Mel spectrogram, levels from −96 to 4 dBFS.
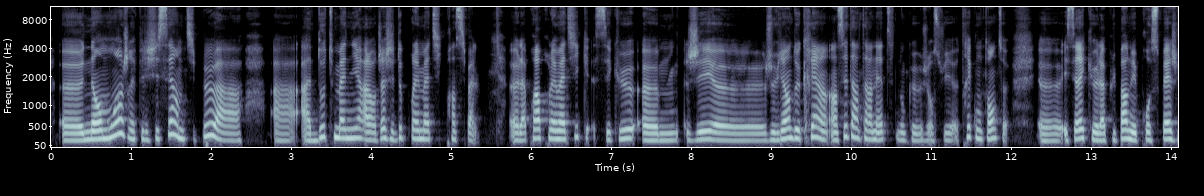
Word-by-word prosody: Heu, 165 0 +3
néanmoins, 205 - +5
je 255 - -3
réfléchissais 195 - 0
un 275 -8 +3
petit 200 -2 -9
peu 270 - +1
à 165 -3 -1 0.4
à 160 0 -6
à 160 - 0
d'autres 240 +9 -1
manières. 220 0 +2
Alors 180 -1 +2
déjà, 220 +4 0
j'ai 195 -4 -3
2 230 - -4
problématiques 200 -2 -2
principales. 190 -2 -4 0.4
Heu, - - 0
la 170 0 0
1re 215 +4 +3
problématique, 210 +2 0
c'est 180 -5 -4
que, 210 +4 0
hem, 165 0 +1
j'ai, 185 +3 +2
heu 165 -1 -1
je 180 +2 -3
viens 205 +5 +3
de 215 -1 +3
créer 245 +5 -1
un 200 -4 +1
un - - +1
site 255 +8 +2
internet. 190 -5 -1
Donc 175 -2 -8
heu, 160 -1 -5
j'en 165 0 -8
suis, 170 +1 -7
heu, - - -9
très 245 -1 -4
contente. 210 0 -2 0.5
Heu, 155 0 -3
et - - -1
c'est 185 +4 +1
vrai 215 +1 +5
que 210 - -5
la 165 -1 +3
plupart 190 +5 +2
de 190 - +5
mes 175 - +5
prospects, 195 +3 +2
je 180 - -8
195 Hz, 225 wpm, -22 LUFS, 170-215 Hz, 0.5 s, néanmoins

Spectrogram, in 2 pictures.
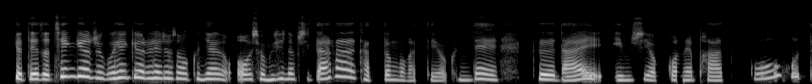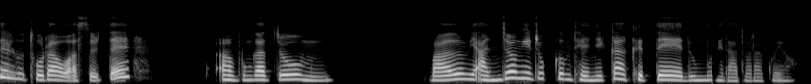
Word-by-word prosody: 곁에서 245 -2 +6
챙겨주고 355 -5 +3
해결을 305 -1 +2
해줘서 280 -2 +1
그냥 245 -1 0
어 230 - +1
정신없이 240 +2 -2
따라갔던 265 - -1
것 195 - -6
같아요. 175 0 -9
근데 220 +2 -2 0.3
그날 220 - +2
임시 200 +2 -5
여권을 195 +1 -4
받고 255 - -5
호텔로 300 -8 -1
돌아왔을 210 -4 +1
때 310 - +2 0.9
아 220 -1 +2
뭔가 210 0 +2
좀 205 -3 0 1.0
마음이 225 +5 +3
안정이 265 +7 +3
쪼끔 255 -2 -4
되니까 205 +4 -1
그때 210 -1 +2
눈물이 190 0 -5
나더라고요. 170 +1 -12
220 Hz, 265 characters per minute, -20 LUFS, 195-260 Hz, 1.0 s, 곁에서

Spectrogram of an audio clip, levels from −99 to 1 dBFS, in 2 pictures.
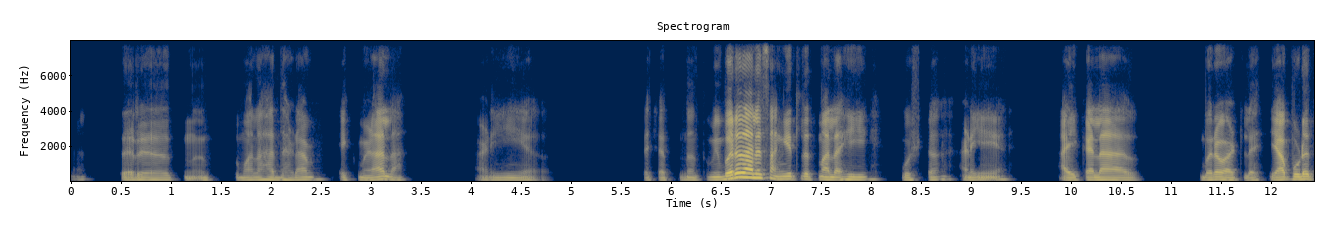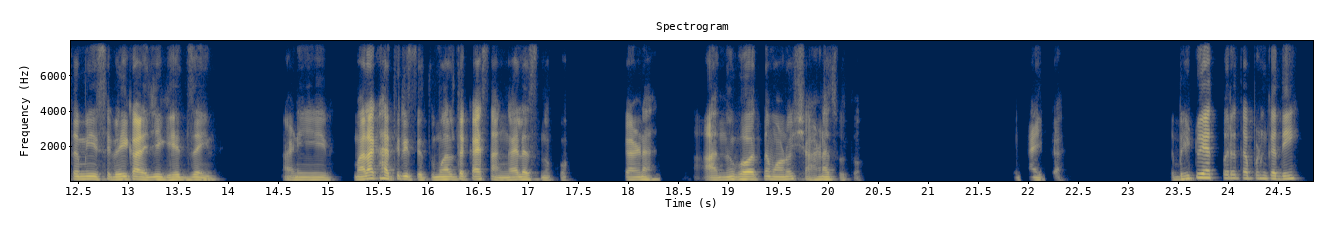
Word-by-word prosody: तर 125 -1 -11
अ, 115 - -8
म 60 - -10 0.3
तुम्हाला 115 +1 -7
हा 120 0 -3
धडा 115 +3 -5 0.3
एक 115 -1 -11
मिळाला 120 +2 -1 0.8
आणि 110 0 -9 1.1
त्याच्यातनं 110 +2 -11
तुम्ही 120 +4 -6
बरं 175 - +9
झालं 230 -3 +11
सांगितलंत 145 -6 -1
मला 125 -2 +1
ही 125 -1 -1 0.4
गोष्ट 115 +2 -10 0.3
आणि 115 +2 -6 0.6
ऐकायला 115 +3 0 1.0
बरं 120 +2 0
वाटलं. 110 -3 -3
यापुढं 130 +3 +3
तर 145 - 0
मी 140 0 +2
सगळी 135 +1 +1
काळजी 135 -2 +5
घेत 120 0 0
जाईन 120 -4 -1 0.7
आणि 120 0 -3 0.3
मला 140 +7 +8
खात्रीच 155 -5 +1
आहे 125 - -3
तुम्हाला 130 +2 +1
तर 145 - +3
काय 140 - +8
सांगायलाच 125 -1 -1
नको. 105 +1 -11 0.6
कारण 125 +1 0 0.6
अनुभवातून 135 +5 +1
माणूस 135 +3 -1
शहाणाच 130 +1 -3
होतो. 115 +3 -19 1.5
नाही - - -8
का. - - -16 1.2
भेटूयात 190 - +3
परत 190 -1 -7
आपण 175 0 -5
कधी? 165 +2 -1
125 Hz, 115 wpm, -26 LUFS, 115-140 Hz, 1.5 s, झालं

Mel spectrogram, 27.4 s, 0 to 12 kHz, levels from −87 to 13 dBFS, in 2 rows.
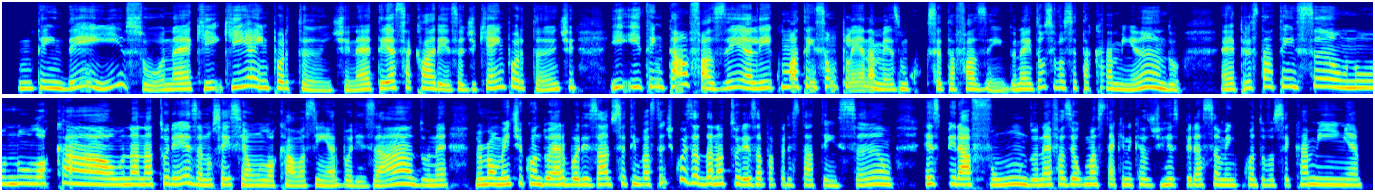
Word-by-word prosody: entender 225 -1 0 0.2
isso, 220 - -3
né, 195 +2 +3
que 220 +2 -4
que 270 +4 +1
é 315 - +3
importante, 200 - -2
né. 180 +5 +2
Ter 220 +3 0
essa 245 +2 +3
clareza 195 -6 +1
de 185 +2 -7
que 175 - -10
é 230 - +4
importante, 235 - -2 0.3
e 275 +2 0
e - - -1
tentar 290 +6 +2
fazer, 230 - +1
ali, 230 +2 +4
com 230 +5 -7
uma 275 - +5
atenção 285 +2 -3
plena 155 - -1
mesmo 195 0 -1
com - - -23
o - - -34
que - - -9
você 205 - 0
está 195 0 -3
fazendo, 190 -3 -2
né. 195 +2 +1
Então 255 +8 -3
se 265 - -7
você 240 0 -4
está 235 0 -6
caminhando, 215 -1 +1 0.4
eh, 190 +2 0
prestar 240 +8 -3
atenção 280 -1 -1
no 245 0 +1
no 245 +1 0
local, 240 -4 +4
na 220 +1 +3
natureza 225 +1 +1
não 195 0 -1
sei 215 +1 -1
se 215 - -8
é 190 - +2
um 190 0 -2
local, 180 -1 0
assim, 180 +1 -2
arborizado, 190 +5 +1
né. 195 +1 0 0.3
Normalmente 225 +3 +3
quando 235 -3 +1
é 215 - +5
arborizado, 215 0 +2
você 255 +4 -4
tem 235 0 -2
bastante 225 - -4
coisa 390 -11 +1
da 245 +1 +2
natureza 230 -2 +1
pra 210 0 -9
prestar 200 -1 -6
atenção. 200 +4 -3 0.3
Respirar 235 -2 +4
fundo, 215 0 0
né, 210 +1 +3
fazer 220 0 -1
algumas 220 0 0
técnicas 210 -1 -4
de 195 - -9
respiração 210 0 -2
enquanto 200 0 -5
você 190 +1 -6
caminha. 215 -1 -1
220 Hz, 170 wpm, -23 LUFS, 195-245 Hz, 0.4 s, uma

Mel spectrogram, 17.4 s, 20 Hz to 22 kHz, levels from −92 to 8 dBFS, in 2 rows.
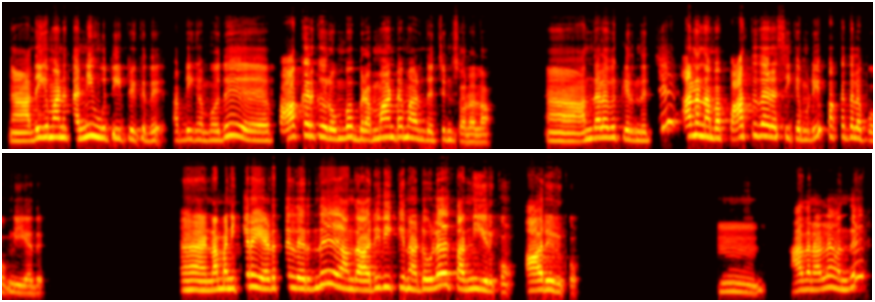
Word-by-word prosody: ஆ - - +2
அதிகமான 260 +4 +1
தண்ணி 245 +6 +2
ஊத்திட்டு 230 -1 -6
இருக்குது. 195 -1 -8 0.2
அப்படீங்கம்போது, 200 +3 -7 0.5
பார்க்கறக்கு 280 +1 +2
ரொம்ப 230 +5 -3
பிரமாண்டமா 255 +5 0
இருந்துச்சுன்னு 205 -2 -10
சொல்லலாம். 165 -1 -7 0.6
ஆ - - -3 0.3
அந்த 230 +4 -3
அளவுக்கு 255 -2 -2
இருந்துச்சு. 190 -2 -8 0.2
ஆனா 310 +2 +9
நம்ம 240 -2 +2
பார்த்து 275 +3 +3
தான் 290 -2 +6
ரசிக்க 250 -3 -9
முடியும். 220 - -6
பக்கத்தில 270 -2 -4
போ 185 - -10
முடியாது. 160 -3 -8 1.4
அ - - 0 0.3
நம்ம 235 +2 +5
நிக்கிற 280 +5 +2
இடத்திலருந்து 265 +4 0 0.2
அந்த 245 -1 -3
அருவிக்கு 280 +3 -1
நடுவுல 240 +8 +4
தண்ணி 245 +1 +1
இருக்கும். 185 -3 -9 0.2
ஆறு 225 +1 +3
இருக்கும். 470 - -12 1.5
ம். 185 -4 -10 0.4
அதனால 230 +3 -1
வந்து 280 +6 -4
240 Hz, 130 wpm, -20 LUFS, 205-265 Hz, 1.5 s, ஆனா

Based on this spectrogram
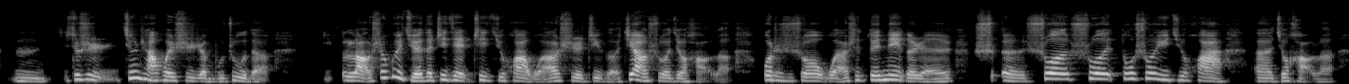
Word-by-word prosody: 嗯， 145 -3 -7 0.2
就 230 - +1
是 220 -3 -3
经 300 +1 +2
常 175 -10 +5
会 185 -1 +2
是 170 -2 -5
忍 150 -2 -1
不 140 +2 -8
住 155 +1 -3
的， - - -6 0.5
又 190 - -12
老 180 -1 +7
是 305 - -1
会 310 -1 +1
觉 165 -9 +4
得 180 +1 +1
这 215 +5 -1
件 190 -5 0
这 200 - -3
句 175 0 -8
话 165 - +4
我 120 0 -5
要 160 - +2
是 165 -3 -4
这 150 +1 -7
个 140 - -6
这 135 - +2
样 170 - +7
说 165 -3 -3
就 140 -2 -2
好 135 - -8
了， - - -12 0.3
或 210 - +2
者 190 - -4
是 160 -2 -9
说 165 -1 0
我 150 0 -2
要 - - -2
是 180 - -6
对 200 +2 +1
那 215 -1 +4
个 155 -3 0
人 135 +1 -3 0.2
说 - - -7
呃， 155 -5 -1
说 255 - +4
说 255 0 +2
多 260 +3 -2
说 270 +1 0
一 220 -2 -1
句 200 -1 -7
话， 155 -6 +2 0.3
呃， 150 -1 -4
就 160 +3 -3
好 400 - -2
了。 - - -11
170 Hz, 255 characters per minute, -21 LUFS, 150-215 Hz, 0.5 s, 老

